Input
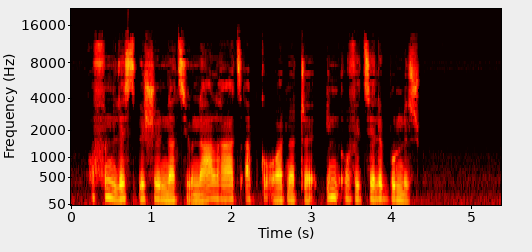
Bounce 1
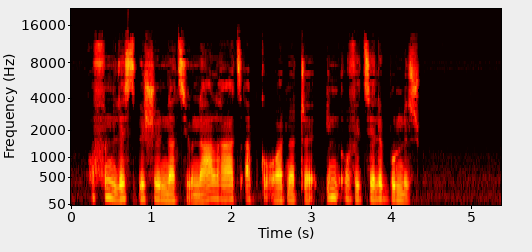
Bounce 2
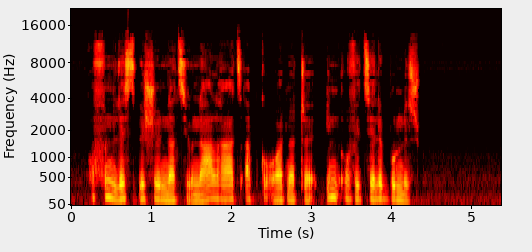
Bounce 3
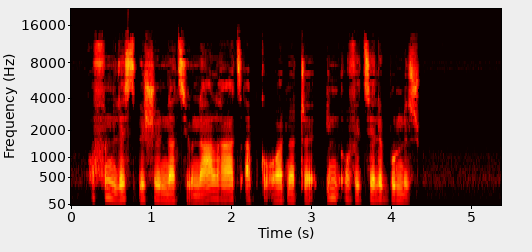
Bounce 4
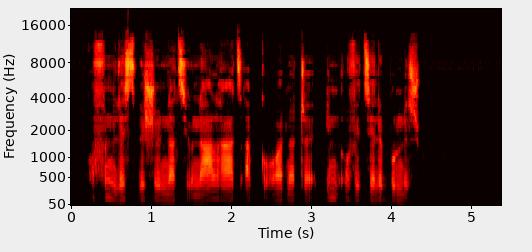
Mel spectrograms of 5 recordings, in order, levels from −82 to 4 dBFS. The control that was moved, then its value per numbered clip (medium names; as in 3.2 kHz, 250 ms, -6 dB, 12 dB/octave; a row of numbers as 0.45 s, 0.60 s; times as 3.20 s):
high-pass, cutoff frequency: 140 Hz, 56 Hz, 430 Hz, 1.3 kHz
